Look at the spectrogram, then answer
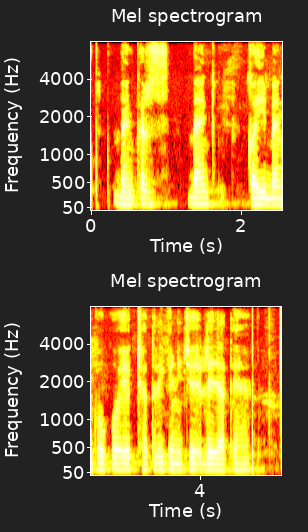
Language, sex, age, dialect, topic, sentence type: Hindi, female, 25-30, Hindustani Malvi Khadi Boli, banking, statement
